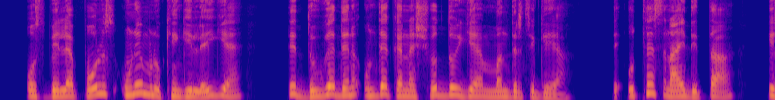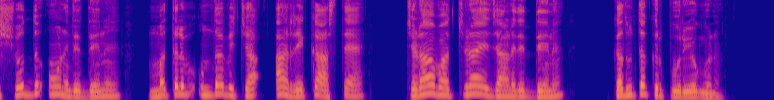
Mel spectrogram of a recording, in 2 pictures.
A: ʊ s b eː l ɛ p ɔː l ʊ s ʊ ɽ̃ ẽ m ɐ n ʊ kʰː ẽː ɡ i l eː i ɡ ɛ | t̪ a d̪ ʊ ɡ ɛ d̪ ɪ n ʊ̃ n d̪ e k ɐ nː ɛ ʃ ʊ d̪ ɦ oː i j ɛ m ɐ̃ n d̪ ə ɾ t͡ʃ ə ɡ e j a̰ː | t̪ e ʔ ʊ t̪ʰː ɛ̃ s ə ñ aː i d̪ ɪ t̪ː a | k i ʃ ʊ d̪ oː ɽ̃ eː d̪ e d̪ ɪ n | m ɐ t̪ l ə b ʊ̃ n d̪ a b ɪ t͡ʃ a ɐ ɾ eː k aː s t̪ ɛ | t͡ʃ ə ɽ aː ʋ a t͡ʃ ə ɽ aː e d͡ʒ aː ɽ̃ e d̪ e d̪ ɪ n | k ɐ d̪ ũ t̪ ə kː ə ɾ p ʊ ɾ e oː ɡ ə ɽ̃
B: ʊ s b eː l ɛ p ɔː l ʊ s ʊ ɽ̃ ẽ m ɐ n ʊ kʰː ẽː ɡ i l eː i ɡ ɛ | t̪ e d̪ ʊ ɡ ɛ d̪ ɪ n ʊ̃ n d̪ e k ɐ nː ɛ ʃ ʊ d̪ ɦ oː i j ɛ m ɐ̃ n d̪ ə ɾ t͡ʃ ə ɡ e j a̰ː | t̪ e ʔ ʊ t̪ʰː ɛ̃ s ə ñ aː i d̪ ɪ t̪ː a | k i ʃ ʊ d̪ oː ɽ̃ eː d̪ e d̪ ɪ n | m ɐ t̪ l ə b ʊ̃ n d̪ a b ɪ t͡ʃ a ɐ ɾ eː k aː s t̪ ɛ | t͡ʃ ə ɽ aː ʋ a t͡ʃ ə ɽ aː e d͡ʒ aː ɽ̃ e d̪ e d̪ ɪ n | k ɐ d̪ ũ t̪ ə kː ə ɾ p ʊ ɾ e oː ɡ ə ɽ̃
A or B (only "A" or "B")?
B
